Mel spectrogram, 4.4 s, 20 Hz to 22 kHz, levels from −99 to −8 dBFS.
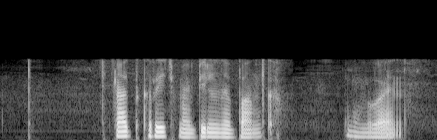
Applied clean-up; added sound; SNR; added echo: neural separator model SepFormer WHAM!.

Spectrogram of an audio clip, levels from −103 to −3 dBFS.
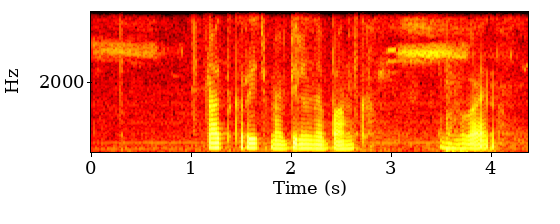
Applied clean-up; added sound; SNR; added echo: none; Chirp, tweet + Sliding door / Slam; 15 dB; none.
